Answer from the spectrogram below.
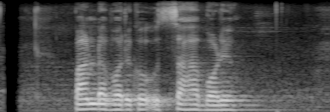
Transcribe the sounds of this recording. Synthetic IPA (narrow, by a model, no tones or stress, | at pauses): paɳɖʌbʱʌɾukoʔṵt̪saɦʌbʌɽjo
